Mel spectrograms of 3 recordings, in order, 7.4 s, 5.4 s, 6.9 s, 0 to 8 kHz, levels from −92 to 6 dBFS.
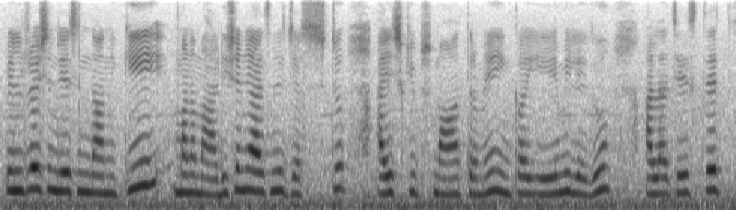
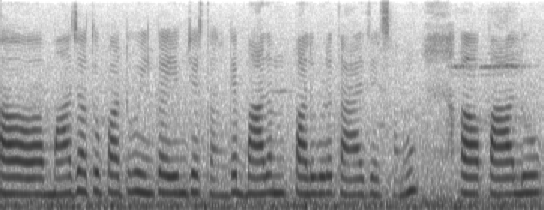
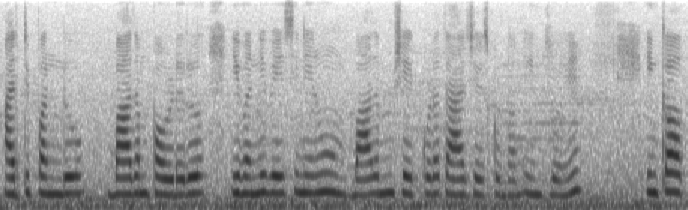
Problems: none marked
